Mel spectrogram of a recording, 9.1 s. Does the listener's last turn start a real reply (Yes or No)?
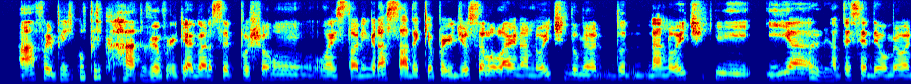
No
